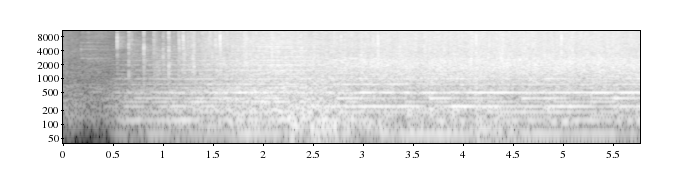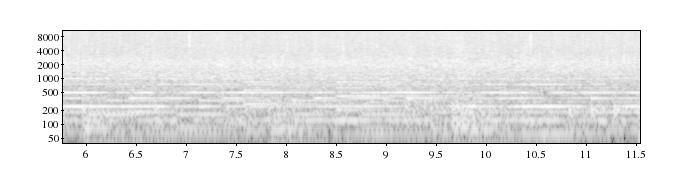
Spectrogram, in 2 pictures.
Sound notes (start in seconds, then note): 0.2 inspirational music; 3.9 applause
